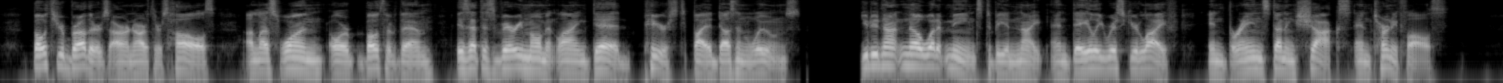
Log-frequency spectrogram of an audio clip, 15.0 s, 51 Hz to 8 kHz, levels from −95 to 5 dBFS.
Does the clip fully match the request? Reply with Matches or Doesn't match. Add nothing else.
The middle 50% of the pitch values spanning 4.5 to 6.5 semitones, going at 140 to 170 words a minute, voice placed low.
Doesn't match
